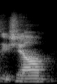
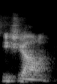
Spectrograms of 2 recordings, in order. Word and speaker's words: Ihsahn: Just for a quick caveat at the start, it is pronounced Ihsahn.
